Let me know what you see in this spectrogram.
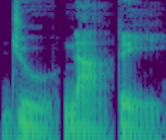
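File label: "junari", concatenated syllables; Affixing experiment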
